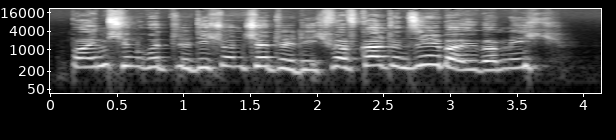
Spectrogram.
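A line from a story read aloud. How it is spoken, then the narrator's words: Sobbing cry. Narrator (German): rief schluchzend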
